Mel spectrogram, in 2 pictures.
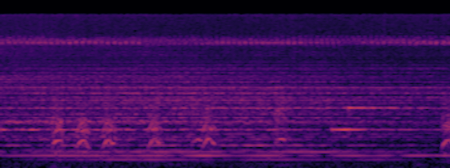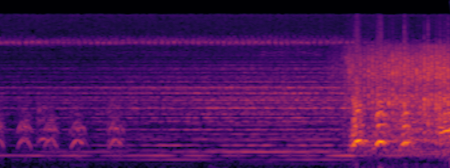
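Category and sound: animal, dogs barking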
